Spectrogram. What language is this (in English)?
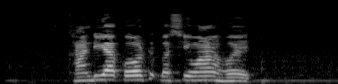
Sansi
